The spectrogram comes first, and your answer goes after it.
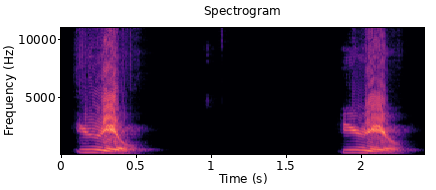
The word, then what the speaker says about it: huevo: It is silent. It's silent sound. English H sound, H sound, but in Spanish it's just silent sound. Huevo, huevo, egg, huevo.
